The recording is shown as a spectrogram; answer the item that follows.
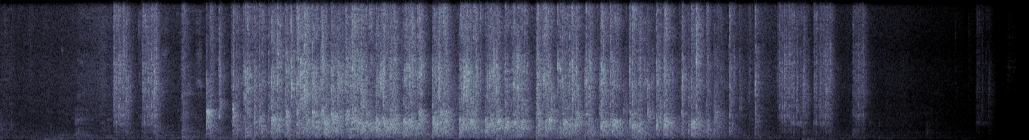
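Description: Applause from a small audience. A few scattered claps build about two seconds in into steady clapping, which thins out and dies away in the last couple of seconds.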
